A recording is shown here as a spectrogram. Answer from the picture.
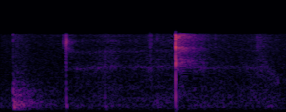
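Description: A pen on a wall-mounted writing board: faint writing strokes and two sharp taps of the tip on the surface, the second and louder one about a second and a half in.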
